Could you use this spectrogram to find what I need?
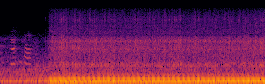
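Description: Two sports car engines idle with a deep, close rumble.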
